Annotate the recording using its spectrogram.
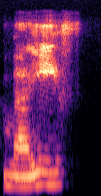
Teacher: Tú observas ahí que tenemos una A, una I, pero quien está pronunciándose con mayor intensidad es la I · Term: hiato acentual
